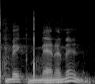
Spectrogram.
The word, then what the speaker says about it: McMenamin: How are Dave McMenamin?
